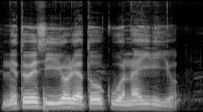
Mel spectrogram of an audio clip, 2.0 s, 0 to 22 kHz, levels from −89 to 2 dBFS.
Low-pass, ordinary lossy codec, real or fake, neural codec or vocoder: none; none; real; none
